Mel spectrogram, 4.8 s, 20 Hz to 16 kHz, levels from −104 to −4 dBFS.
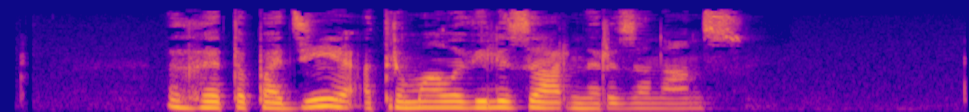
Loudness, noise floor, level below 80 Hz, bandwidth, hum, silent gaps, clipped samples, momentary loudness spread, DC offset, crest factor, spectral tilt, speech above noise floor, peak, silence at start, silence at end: -28 LUFS; -76 dBFS; -78 dBFS; 11.5 kHz; none; none; under 0.1%; 10 LU; under 0.1%; 18 dB; -4.5 dB/octave; 48 dB; -12 dBFS; 0.85 s; 1.15 s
